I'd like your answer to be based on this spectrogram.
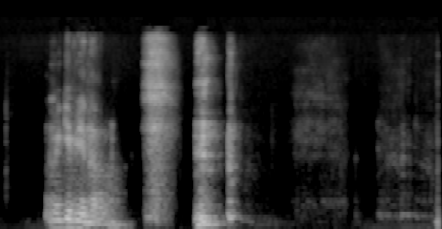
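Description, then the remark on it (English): Someone clears their throat to warm up their voice: a drawn-out, gravelly vocal rumble followed by two or three short, harsh bursts, then near silence. “Yeah, clear your throat.”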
